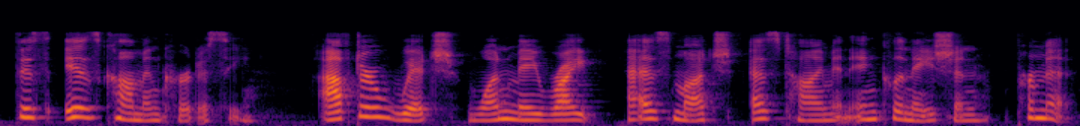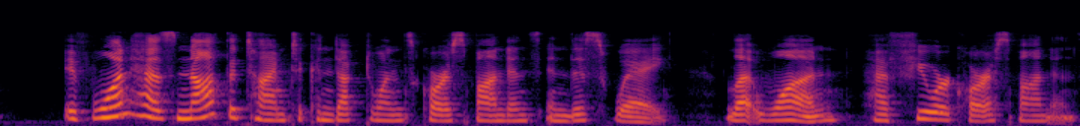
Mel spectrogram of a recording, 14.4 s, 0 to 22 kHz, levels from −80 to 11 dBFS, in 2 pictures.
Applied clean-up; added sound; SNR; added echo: none; none; none; none.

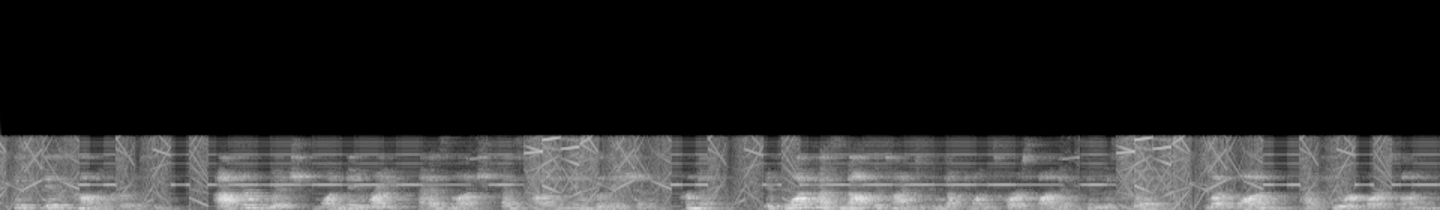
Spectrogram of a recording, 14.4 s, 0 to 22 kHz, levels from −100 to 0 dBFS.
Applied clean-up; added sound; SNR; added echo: none; Squeak; 13 dB; reverberation time 0.7 s.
